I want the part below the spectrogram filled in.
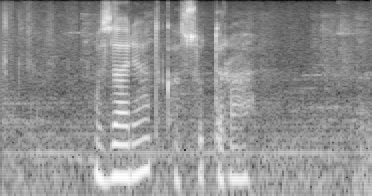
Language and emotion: Russian, sad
